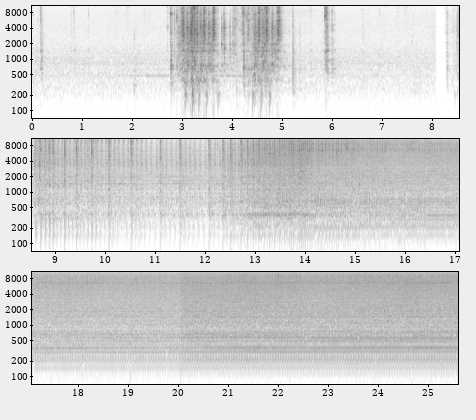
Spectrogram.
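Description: A Briggs Tecumseh small engine, its stuck valve just freed, cranks with a few loud pulls, then starts and settles into a steady, loud, buzzing run that continues to the end.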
